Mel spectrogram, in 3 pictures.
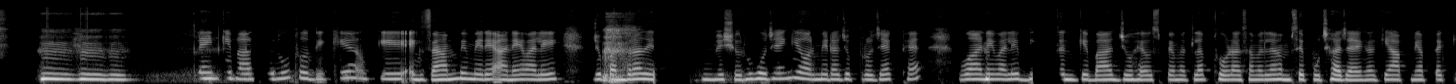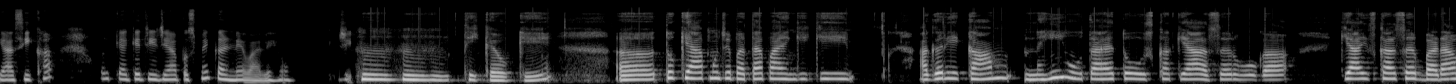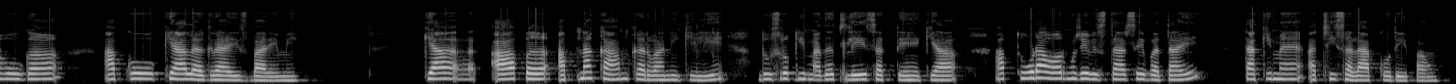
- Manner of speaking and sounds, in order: distorted speech; in English: "क्लाइंट"; in English: "एग्ज़ाम"; other noise; in English: "प्रोजेक्ट"; in English: "ओके"; tongue click; static
- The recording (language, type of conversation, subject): Hindi, advice, मैं कैसे तय करूँ कि कौन-से काम सबसे पहले करने हैं?
- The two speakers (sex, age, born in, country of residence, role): female, 25-29, India, India, advisor; female, 25-29, India, India, user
